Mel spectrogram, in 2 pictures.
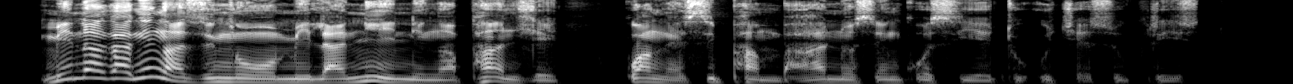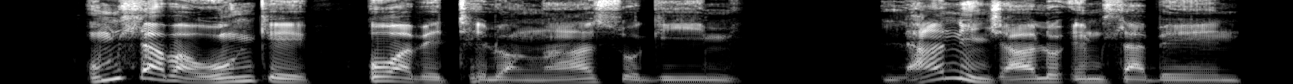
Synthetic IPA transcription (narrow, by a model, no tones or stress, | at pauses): minaɣaŋiŋaziŋ͡ǀʱomilaniniŋapʰand͡ɮʱɛ | ɣwaŋesipʰambʱanɔsɛŋkʼosijetʰuʔud̥ʒ̥ʱesukʰriːstʼu̥ | um̩ɬaβawɔŋkʼɛ | ɔwaβɛtʰɛlwaŋasɔɣiːmi | lanind͡ʒʱalɔʔem̩ɬaβeːni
